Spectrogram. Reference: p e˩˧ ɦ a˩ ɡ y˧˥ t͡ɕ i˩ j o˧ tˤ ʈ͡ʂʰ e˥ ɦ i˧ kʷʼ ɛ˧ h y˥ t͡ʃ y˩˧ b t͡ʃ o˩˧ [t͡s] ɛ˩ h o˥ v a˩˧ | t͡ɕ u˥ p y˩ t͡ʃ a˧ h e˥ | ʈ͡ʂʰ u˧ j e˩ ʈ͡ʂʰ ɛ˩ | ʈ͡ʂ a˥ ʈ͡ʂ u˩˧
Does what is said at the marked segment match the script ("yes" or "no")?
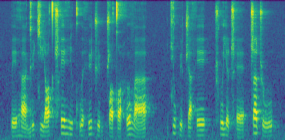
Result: no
